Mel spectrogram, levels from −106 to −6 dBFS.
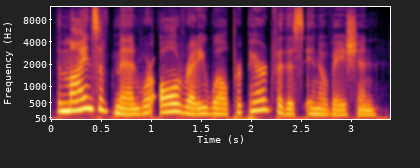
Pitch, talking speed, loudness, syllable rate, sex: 200 Hz, 195 wpm, -16 LUFS, 6.1 syllables/s, female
